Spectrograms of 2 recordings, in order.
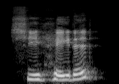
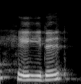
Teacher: Notice the T becomes a flap T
